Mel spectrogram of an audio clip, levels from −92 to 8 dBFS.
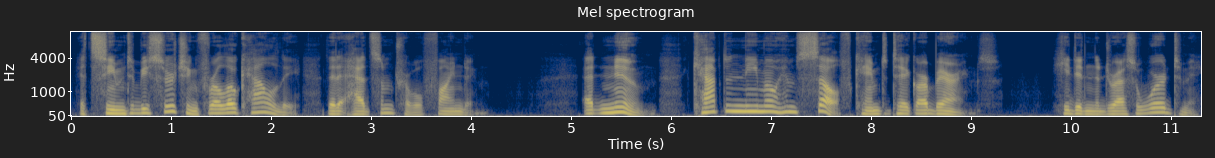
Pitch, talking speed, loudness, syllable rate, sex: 140 Hz, 165 wpm, -19 LUFS, 4.7 syllables/s, male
